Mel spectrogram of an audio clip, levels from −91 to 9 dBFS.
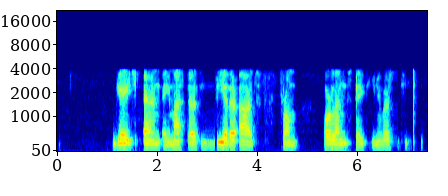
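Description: Throughout, the speech carries the buzzy, gravelly roughness of the GSM full-rate codec, plainly audible and consistent with its 13 kbps mode. The codec rebuilds the voice from a vocal-tract model driven by a sparse, regularly spaced pulse train, so fine detail is lost. On a spectrogram, energy stops sharply at 4 kHz, and the harmonics look smeared and grainy rather than cleanly striated.

Lost GSM frames follow at 0.42 to 0.46 s (40 ms), 2.96 to 3.14 s (180 ms) and 6.70 to 6.82 s (100 ms). In each gap the decoder repeats the last good frame, so the sound hangs as a rough, metallic ring. The waveform shows a repeating envelope, and the spectrogram shows frozen horizontal bands, longest in the 180 ms gap.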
